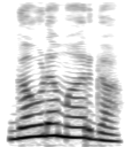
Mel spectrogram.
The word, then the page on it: ಗೌಡಮಾರ್ಗ: gauḍa mārga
